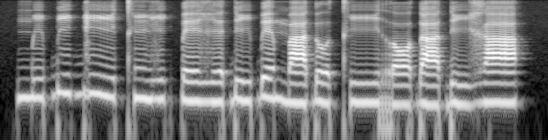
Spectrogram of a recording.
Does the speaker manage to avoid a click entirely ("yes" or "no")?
yes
